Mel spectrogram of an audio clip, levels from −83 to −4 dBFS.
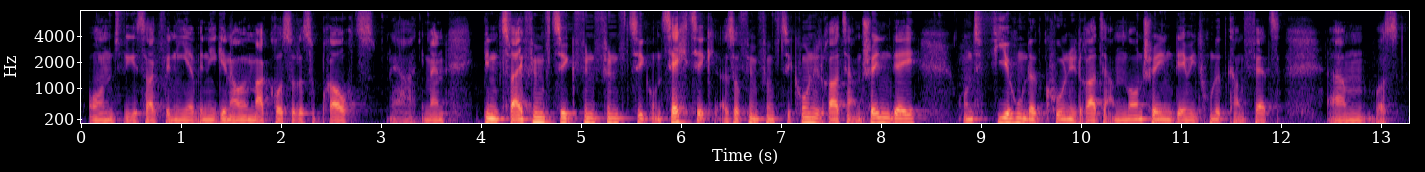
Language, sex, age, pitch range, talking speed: German, male, 30-49, 95-120 Hz, 175 wpm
